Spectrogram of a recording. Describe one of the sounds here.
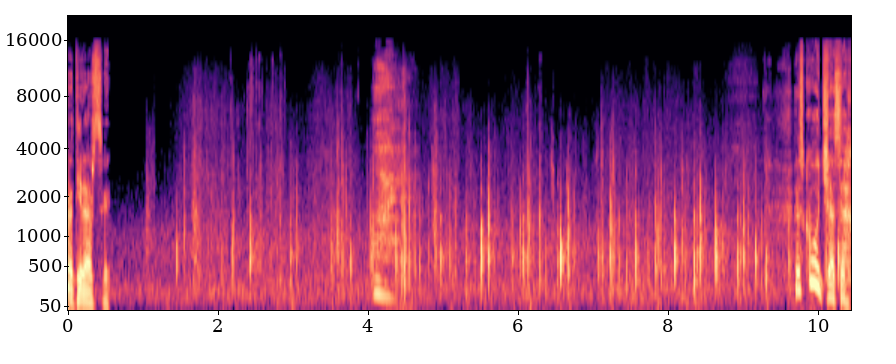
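Footsteps and rustling clatter about as people get up and move.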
